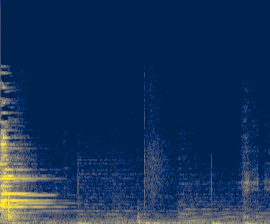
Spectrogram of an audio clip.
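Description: A single bright clink of a metal utensil right at the start, ringing briefly and fading within about half a second, followed by a quiet stretch.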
